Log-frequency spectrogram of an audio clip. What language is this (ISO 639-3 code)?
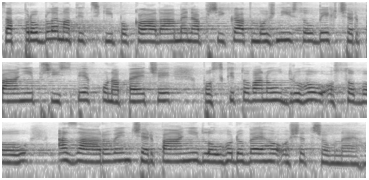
ces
